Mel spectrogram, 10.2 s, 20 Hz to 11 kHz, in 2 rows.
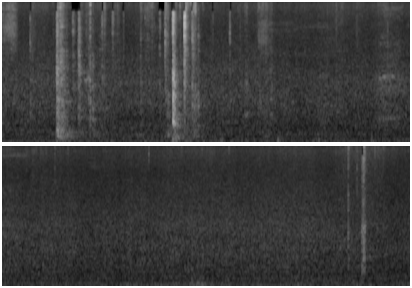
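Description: Steel door of a 1969 Ford Econoline van being handled on its hinges, giving a knock about a second in and a louder clunk about two seconds in.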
